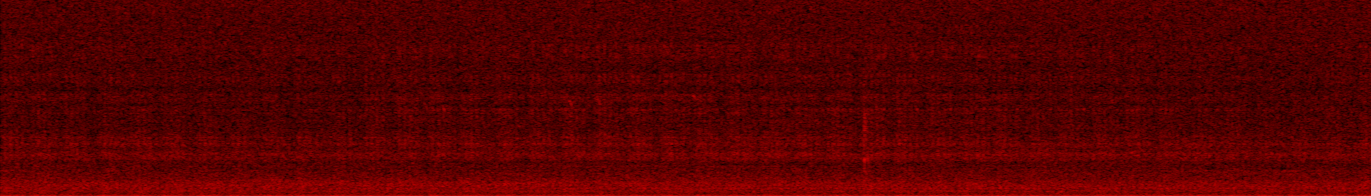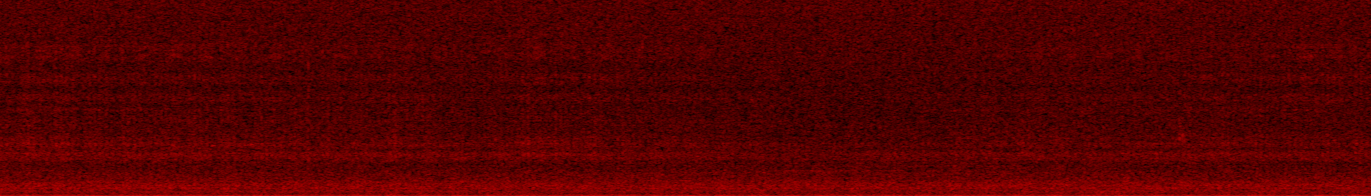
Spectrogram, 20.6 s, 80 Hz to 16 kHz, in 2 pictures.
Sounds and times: aircon of a nearby building 0.0 - 20.5

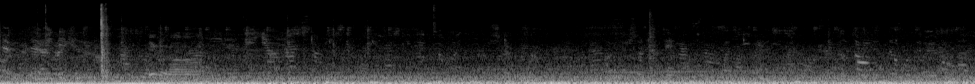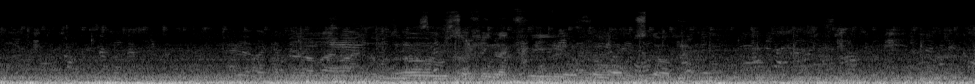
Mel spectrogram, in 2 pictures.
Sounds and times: tram ride 0.0 - 19.5

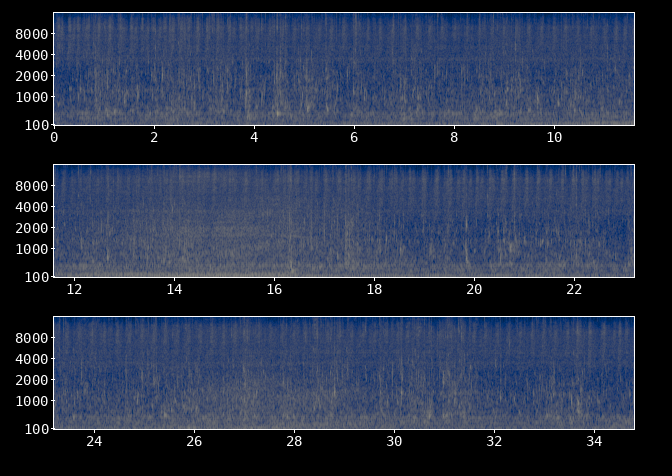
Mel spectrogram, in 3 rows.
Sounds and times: Irrigation waterway 0.0 - 34.8
Traffic Sound 10.6 - 20.2
Traffic Sound 25.3 - 29.7

